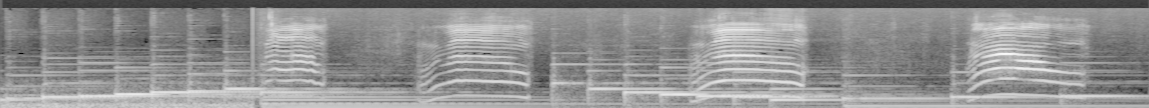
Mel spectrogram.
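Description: Scottish Fold cat meowing: a short meow about two seconds in, then three long meows about two seconds apart, each rising and then falling in pitch, over soft piano music.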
